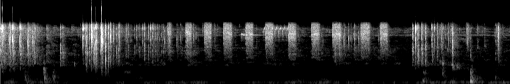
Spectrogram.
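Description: Aerosol spray-paint can: the mixing ball rattles as the can is shaken, then the nozzle lets out a run of short hissing bursts of spray, about three a second. More rattling comes near the end.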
